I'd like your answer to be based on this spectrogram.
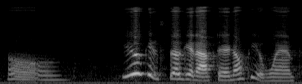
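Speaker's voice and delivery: ordinary delivery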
